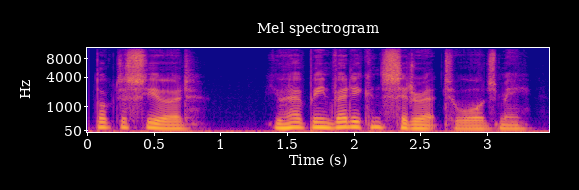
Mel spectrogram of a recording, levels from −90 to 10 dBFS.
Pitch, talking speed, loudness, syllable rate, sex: 120 Hz, 155 wpm, -16 LUFS, 5.7 syllables/s, male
